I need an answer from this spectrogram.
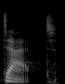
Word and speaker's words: debt: It means more debt. And notice the pronunciation of debt. Debt. The there's no B. It's there for spelling but not for pronunciation. So it's a silent letter.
